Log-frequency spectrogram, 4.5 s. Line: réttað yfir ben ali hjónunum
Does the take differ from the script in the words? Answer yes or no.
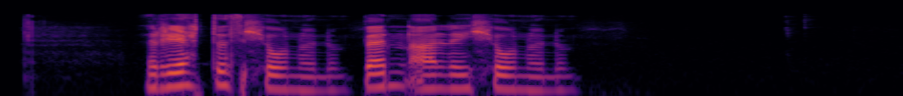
yes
